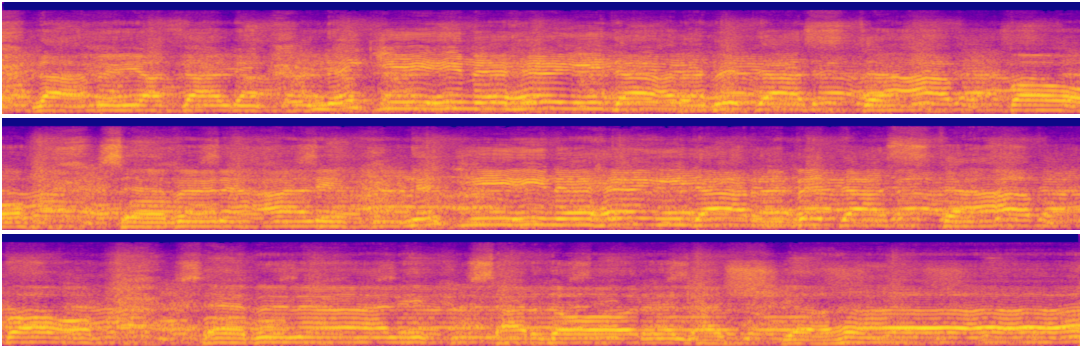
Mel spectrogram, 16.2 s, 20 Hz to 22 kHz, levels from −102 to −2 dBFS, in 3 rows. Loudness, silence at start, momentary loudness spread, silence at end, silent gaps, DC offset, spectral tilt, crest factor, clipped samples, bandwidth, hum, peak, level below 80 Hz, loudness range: -13 LUFS; 0 s; 4 LU; 0 s; none; under 0.1%; -4 dB/octave; 10 dB; under 0.1%; 16 kHz; none; -2 dBFS; -54 dBFS; 1 LU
